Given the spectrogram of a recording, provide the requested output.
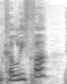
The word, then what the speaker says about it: Khalifa: Khalifa? – Yes.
